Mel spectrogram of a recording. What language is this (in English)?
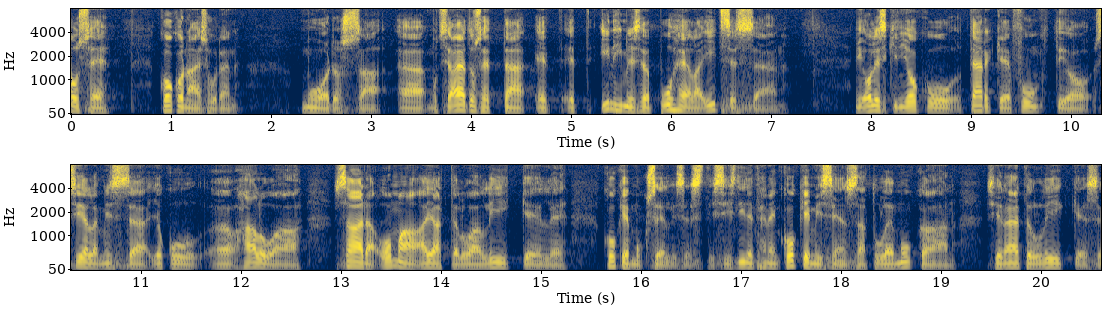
Finnish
